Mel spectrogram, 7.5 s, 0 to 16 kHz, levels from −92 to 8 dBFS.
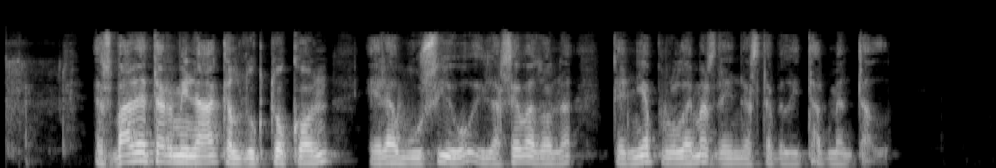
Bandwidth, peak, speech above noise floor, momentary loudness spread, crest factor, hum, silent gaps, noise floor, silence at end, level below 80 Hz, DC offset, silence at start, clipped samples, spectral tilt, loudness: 8 kHz; -2 dBFS; 70 dB; 16 LU; 18 dB; none; none; -88 dBFS; 0.85 s; -58 dBFS; under 0.1%; 0.7 s; under 0.1%; -5 dB/octave; -17 LUFS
